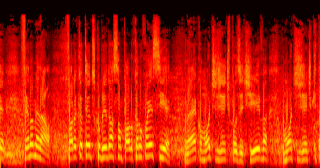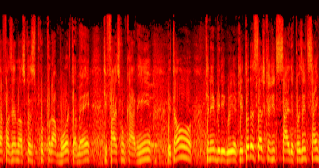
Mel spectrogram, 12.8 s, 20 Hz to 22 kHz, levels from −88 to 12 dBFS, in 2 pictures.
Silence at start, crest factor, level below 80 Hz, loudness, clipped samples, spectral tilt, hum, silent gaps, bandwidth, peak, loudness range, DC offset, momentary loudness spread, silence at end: 0 s; 20 dB; -64 dBFS; -20 LUFS; under 0.1%; -3 dB/octave; none; none; 16 kHz; 0 dBFS; 2 LU; under 0.1%; 5 LU; 0 s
